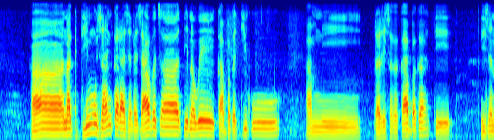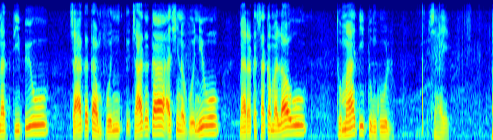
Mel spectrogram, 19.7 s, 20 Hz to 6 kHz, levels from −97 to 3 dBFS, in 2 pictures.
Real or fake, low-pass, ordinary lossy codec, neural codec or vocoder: real; 5.4 kHz; none; none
